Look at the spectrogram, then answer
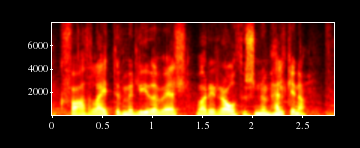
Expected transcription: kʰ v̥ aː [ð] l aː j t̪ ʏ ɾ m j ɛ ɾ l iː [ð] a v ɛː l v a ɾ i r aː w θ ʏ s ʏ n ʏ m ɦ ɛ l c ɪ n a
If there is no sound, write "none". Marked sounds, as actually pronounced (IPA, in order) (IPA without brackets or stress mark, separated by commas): ð, ð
